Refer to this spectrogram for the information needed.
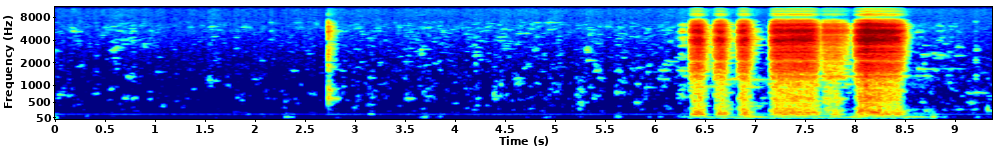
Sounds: Sniff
